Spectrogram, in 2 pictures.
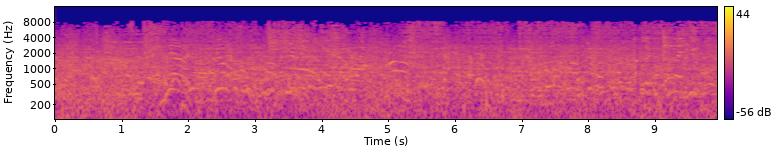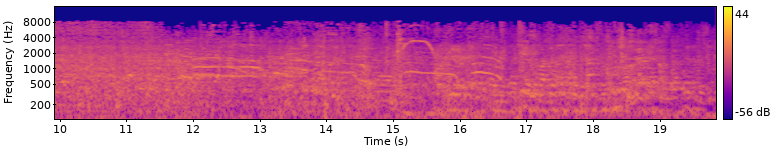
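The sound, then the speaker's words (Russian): A large crowd surrounding soldiers shouts slogans and clamors continuously while throwing stones, many raised voices blending into a loud, dense roar that holds steady for the whole stretch with no clear individual words. “Понял, я слышу крики.”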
